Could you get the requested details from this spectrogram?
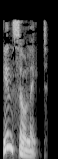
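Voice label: "insolate", British English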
